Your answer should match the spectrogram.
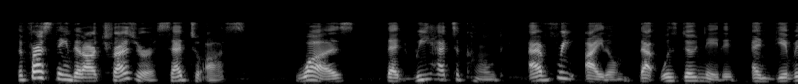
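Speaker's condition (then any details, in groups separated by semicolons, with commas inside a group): No condition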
